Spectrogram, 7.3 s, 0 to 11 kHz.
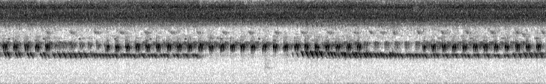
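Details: Autumn insect chorus by ripening rice fields, recorded with a ZOOM H1essential: a constant shrill ringing tone plus quick trains of pulsed trills that drop out briefly and resume, with a faint low hum underneath.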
